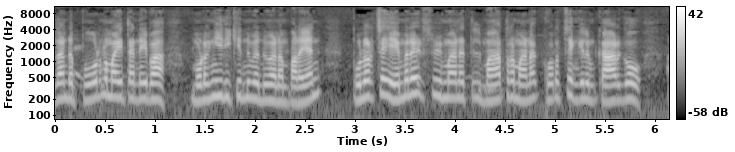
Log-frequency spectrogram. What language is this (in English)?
Malayalam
